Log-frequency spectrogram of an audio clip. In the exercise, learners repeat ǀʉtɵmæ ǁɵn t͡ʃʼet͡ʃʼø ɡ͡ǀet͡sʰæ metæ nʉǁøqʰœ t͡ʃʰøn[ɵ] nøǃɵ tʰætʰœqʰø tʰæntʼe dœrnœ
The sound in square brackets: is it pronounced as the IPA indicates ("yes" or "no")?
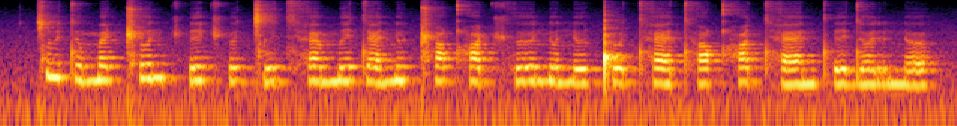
yes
